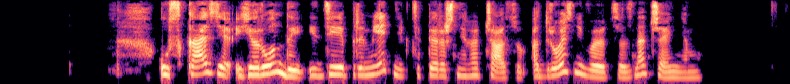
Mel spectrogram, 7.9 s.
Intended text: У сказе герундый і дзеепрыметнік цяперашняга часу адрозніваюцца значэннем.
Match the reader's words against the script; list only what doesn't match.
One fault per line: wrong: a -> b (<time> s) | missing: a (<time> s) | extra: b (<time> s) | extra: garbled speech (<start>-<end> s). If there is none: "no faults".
no faults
